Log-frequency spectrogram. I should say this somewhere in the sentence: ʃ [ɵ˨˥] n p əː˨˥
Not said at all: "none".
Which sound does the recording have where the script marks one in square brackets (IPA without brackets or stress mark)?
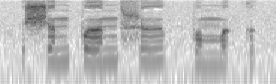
ə˨˥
